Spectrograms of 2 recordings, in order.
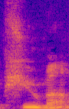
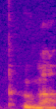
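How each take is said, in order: First: It is said in a British accent. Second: It is said in an American accent.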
